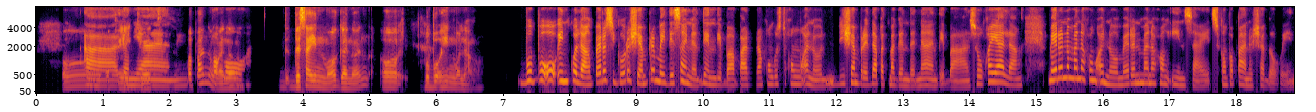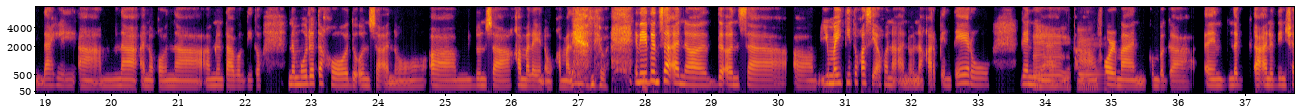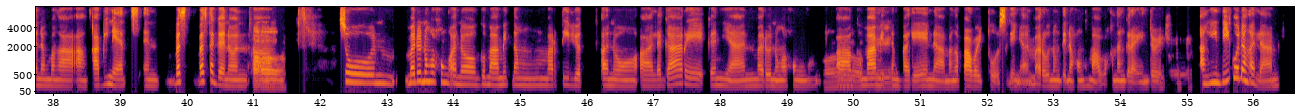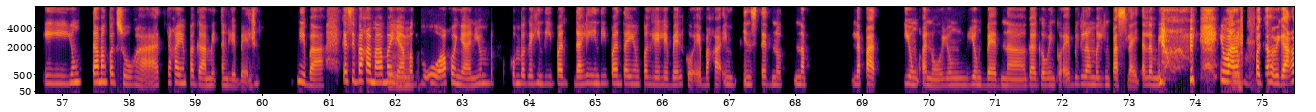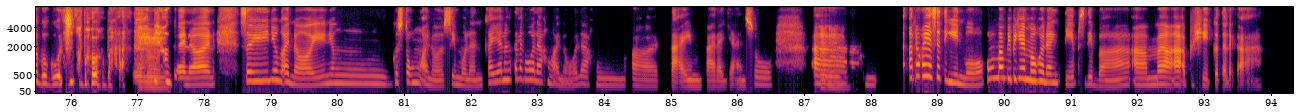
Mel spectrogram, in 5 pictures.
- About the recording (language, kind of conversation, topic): Filipino, advice, Paano ako makakahanap ng oras para sa proyektong kinahihiligan ko?
- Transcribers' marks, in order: dog barking; laughing while speaking: "kamalayan di ba"; laughing while speaking: "mo yun"; laughing while speaking: "gugulong ka pababa"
